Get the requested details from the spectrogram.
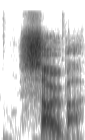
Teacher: It's got that nice schwa sound at the end. But remember, in American English is rhotic, so it wouldn't be sober, it would be sober.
